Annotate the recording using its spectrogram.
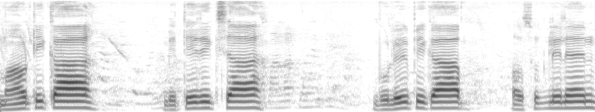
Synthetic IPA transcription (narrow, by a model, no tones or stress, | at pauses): mawʈika | bʱitiɾiksa | buluɾpikap̚ | ɔsuklilɛn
